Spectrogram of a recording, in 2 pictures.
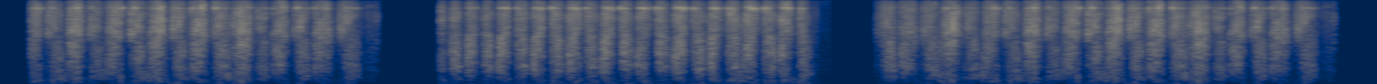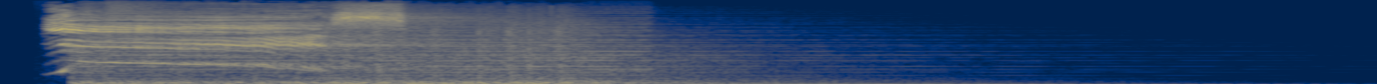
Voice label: Scratch Card Winner, Scratching off a scratch-card revealing a win with male voice shouting; Scratching off a scratch-card revealing a win with male voice shouting ‘Yes’ with jubilant fanfare.; Yelling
